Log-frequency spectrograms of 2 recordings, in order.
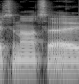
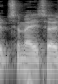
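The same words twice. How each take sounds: First: Tomato with a broad ah, to-MAH-to; British tomato. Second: Tomato with a long ay, to-MAY-to; American tomato. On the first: Showing Americans and Brits differ, British tomato. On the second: Showing Americans and Brits differ, American tomato. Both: Shown as a demonstration. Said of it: "how Americans and British people differ".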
